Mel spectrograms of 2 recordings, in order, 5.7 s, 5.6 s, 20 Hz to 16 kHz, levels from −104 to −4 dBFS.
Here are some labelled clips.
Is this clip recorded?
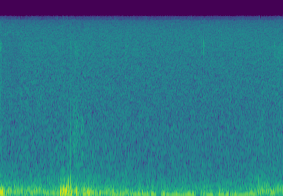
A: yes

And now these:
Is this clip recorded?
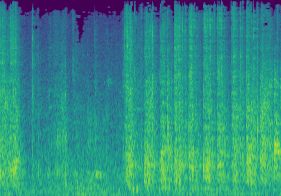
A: yes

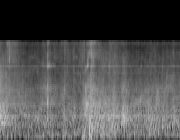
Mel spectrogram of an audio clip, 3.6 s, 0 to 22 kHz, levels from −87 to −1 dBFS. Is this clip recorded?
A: no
